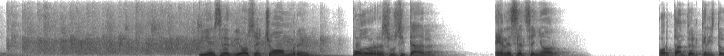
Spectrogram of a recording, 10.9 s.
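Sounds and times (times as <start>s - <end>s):
audience applause: 0.0s - 5.2s
speech: 3.0s - 6.6s, 7.4s - 8.5s, 9.9s - 10.8s.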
